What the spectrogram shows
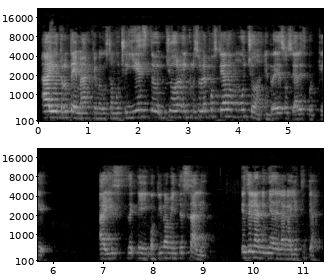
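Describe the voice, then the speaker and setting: A woman's voice: on the low side, normal speed, a little mellow. A woman gives an earnest workshop talk, often checking in with her listeners. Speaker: workshop speaker. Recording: roomy echo.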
